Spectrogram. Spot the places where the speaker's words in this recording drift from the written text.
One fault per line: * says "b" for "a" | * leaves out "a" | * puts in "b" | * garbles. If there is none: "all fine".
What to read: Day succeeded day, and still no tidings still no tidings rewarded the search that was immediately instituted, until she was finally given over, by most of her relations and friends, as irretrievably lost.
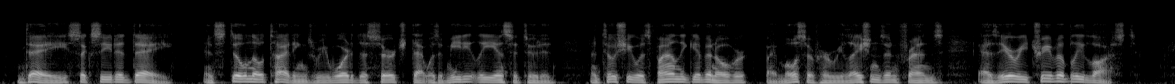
* leaves out "still no tidings"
